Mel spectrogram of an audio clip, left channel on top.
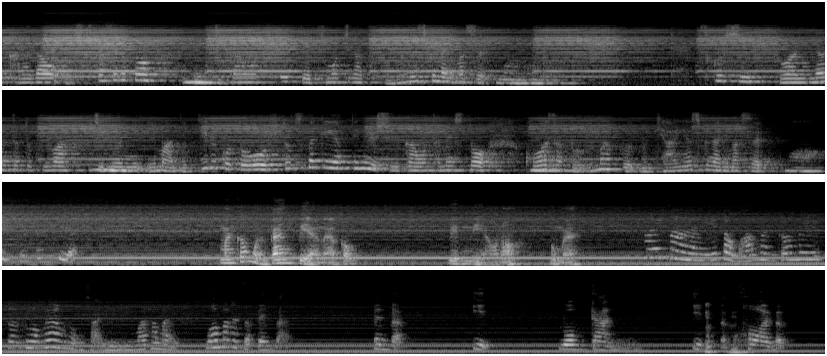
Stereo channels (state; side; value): different; both; correlation 0.00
